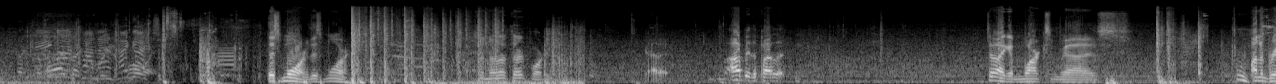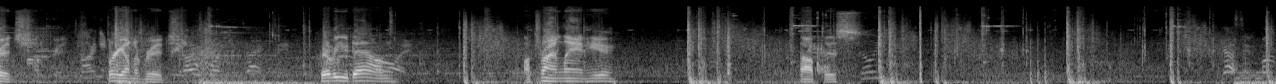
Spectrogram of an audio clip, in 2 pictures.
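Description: Gunshots crack sharply several times.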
